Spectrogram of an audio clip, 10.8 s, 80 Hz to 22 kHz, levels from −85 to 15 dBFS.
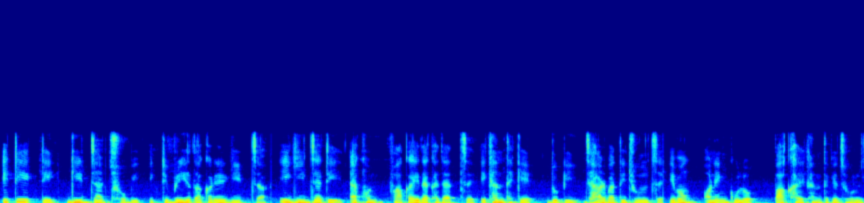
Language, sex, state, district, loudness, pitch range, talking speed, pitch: Bengali, female, West Bengal, Kolkata, -26 LUFS, 185-210 Hz, 140 wpm, 195 Hz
